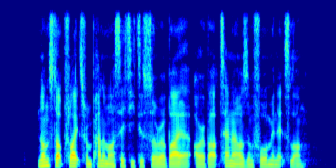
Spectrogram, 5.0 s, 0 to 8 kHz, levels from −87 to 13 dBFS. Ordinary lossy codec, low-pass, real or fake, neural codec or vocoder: none; 7.2 kHz; real; none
